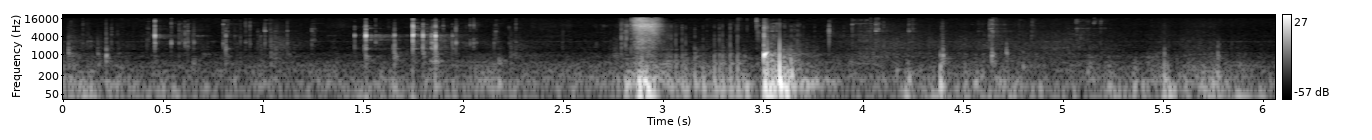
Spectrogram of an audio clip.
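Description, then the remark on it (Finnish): A bottle with a plain silver crown cap is pried open: light clicks of handling, then a sharp metallic snap and a short burst of fizzing hiss as the cap comes off. No one speaks. “Ja se kuulostaa tältä, kun se avataan.”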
